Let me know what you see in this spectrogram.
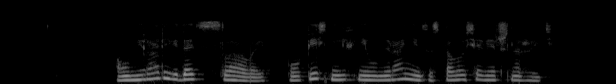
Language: Belarusian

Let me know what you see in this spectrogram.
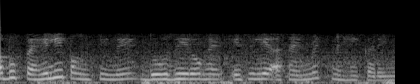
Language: Hindi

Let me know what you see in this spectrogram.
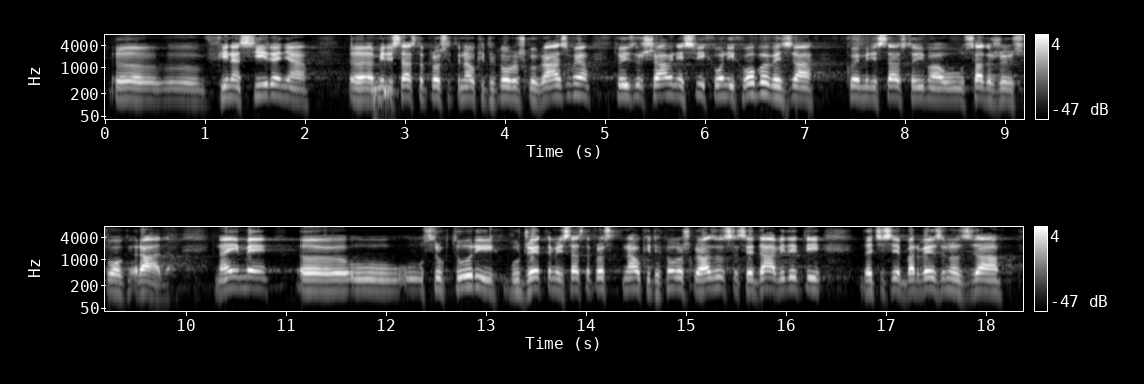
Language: Serbian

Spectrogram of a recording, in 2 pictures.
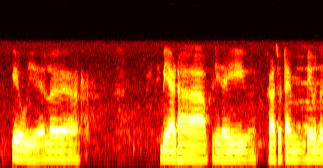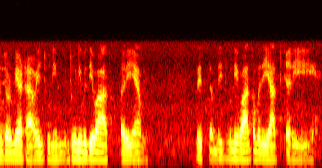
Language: Gujarati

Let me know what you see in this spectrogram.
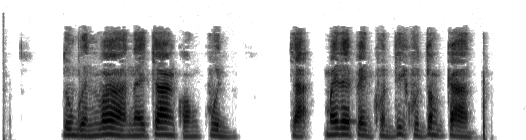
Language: Thai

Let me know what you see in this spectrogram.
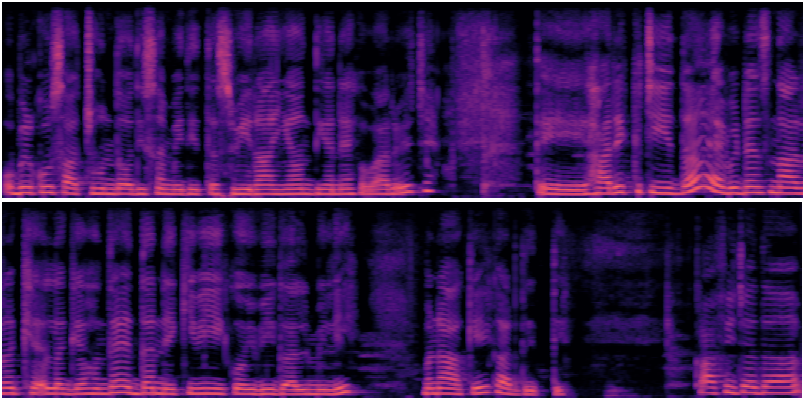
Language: Punjabi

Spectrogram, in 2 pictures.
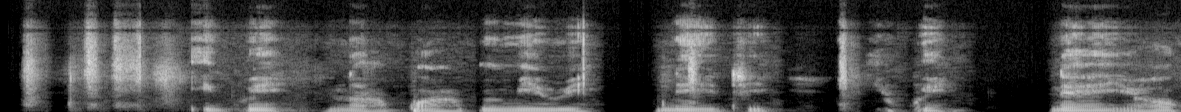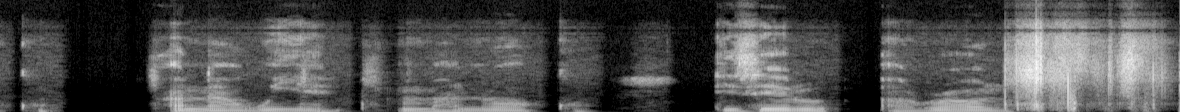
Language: Igbo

